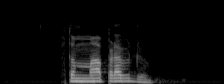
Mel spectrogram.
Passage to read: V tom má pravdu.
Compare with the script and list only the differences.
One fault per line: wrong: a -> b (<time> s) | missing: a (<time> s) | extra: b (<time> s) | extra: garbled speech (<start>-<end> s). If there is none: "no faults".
no faults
